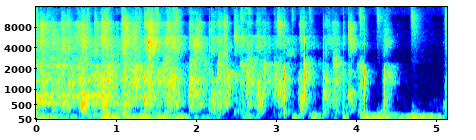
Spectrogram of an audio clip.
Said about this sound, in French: Félicitations. On peut les applaudir, mesdames, messieurs.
